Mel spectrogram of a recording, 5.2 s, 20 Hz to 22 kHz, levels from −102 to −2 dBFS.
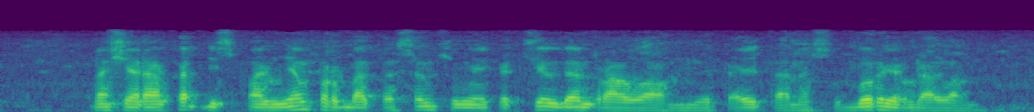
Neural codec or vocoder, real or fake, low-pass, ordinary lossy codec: codec, 16 kHz, 16 kbps, FunCodec, trained on LibriTTS, 50 frames a second; fake; 7.2 kHz; AAC, 48 kbps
